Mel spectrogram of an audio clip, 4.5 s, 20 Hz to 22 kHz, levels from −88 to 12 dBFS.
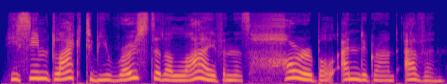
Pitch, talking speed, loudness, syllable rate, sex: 245 Hz, 160 wpm, -16 LUFS, 5.0 syllables/s, female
